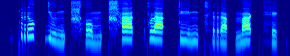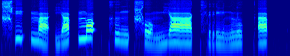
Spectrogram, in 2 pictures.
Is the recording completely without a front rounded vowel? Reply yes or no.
yes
